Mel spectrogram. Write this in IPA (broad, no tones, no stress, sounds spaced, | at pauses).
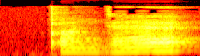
qʼ e ŋ ɡ æ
